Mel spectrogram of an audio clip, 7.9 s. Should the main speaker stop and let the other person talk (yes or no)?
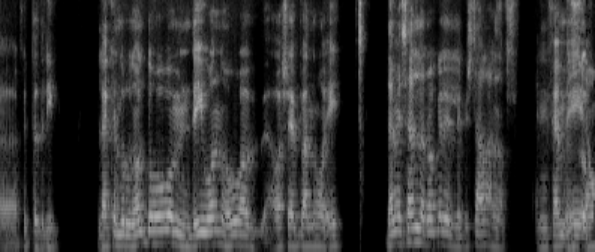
no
